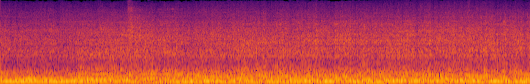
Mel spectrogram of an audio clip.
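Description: Car engines idling with a steady low rumble that holds at one pitch, with no revving.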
